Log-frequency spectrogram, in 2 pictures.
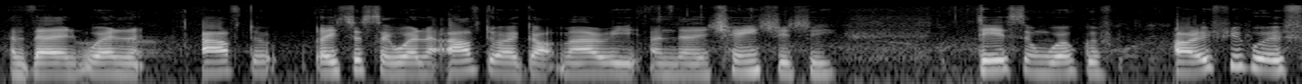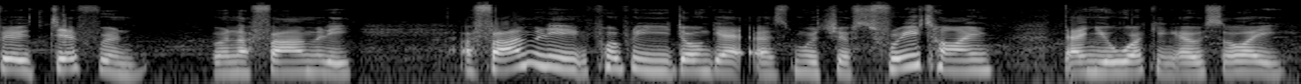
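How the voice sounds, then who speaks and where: A woman answers interview questions in a halting way, often stopping to search for words. Her voice sits at an ordinary middle pitch.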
